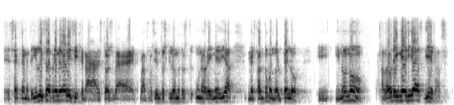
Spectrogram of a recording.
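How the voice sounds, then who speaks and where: A middle-aged man from Spain speaks with a clear Spanish accent. He presents in an insistent way, repeats himself and restarts his sentences often. The sound is dull and lo-fi, as on a video call. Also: medium pitch, animated, quick pace, few pauses. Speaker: train travel trainer. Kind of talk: webinar presentation.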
